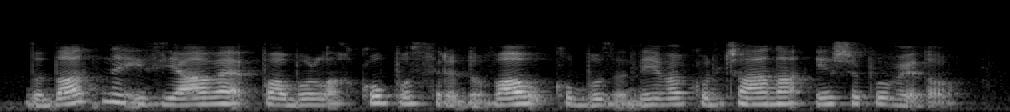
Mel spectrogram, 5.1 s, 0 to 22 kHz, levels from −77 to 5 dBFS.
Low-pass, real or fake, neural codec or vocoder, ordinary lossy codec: 5.4 kHz; real; none; none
